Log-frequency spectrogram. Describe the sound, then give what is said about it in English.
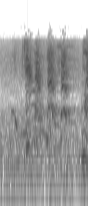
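A dog barking in a few sharp, yapping bursts, each short and mid-pitched, with brief gaps between them. “Stop barking.”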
